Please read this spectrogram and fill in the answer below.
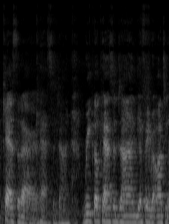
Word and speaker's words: Cassadine: Cassadine.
